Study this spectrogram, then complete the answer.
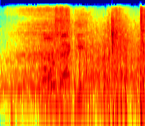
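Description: Rapid machine-gun fire crackles steadily through a Call of Duty Warzone match, with dense bursts running throughout and a sharper burst near the end.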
